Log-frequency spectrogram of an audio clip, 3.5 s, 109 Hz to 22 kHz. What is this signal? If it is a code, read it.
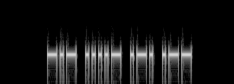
Morse code, heard as a keyed tone, about 25 wpm, 700 Hz. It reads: K4RW
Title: USA Call Signs - 2x Character Spacing - 25wpm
